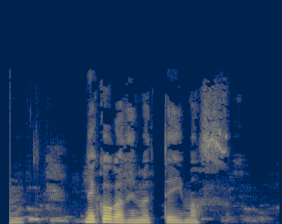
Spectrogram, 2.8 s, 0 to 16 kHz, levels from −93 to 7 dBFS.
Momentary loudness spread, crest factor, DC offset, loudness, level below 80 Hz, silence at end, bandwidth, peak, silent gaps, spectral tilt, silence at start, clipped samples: 19 LU; 22 dB; under 0.1%; -23 LUFS; -66 dBFS; 0.55 s; 11 kHz; -2 dBFS; none; -5.5 dB/octave; 0.1 s; under 0.1%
